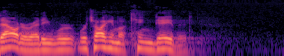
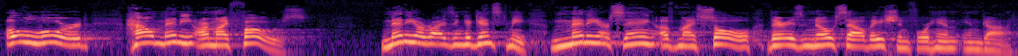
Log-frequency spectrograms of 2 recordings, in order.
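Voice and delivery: scripture reading; 5 semitones higher, 4 dB louder than usual. Acted. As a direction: read it out like a lament, lifted high. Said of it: "So Psalm three verse one says this".

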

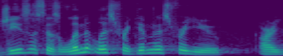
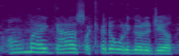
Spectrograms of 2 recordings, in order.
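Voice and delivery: higher, mock-panicked child's protest; retold freak-out; 6 semitones higher than usual. Seven-year-old answering mom's jail threat, mock freaked out. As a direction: imitate a kid dreading jail, pitched up. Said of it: "totally freaked out".

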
